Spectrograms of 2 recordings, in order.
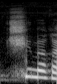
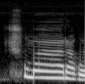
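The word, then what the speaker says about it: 趣馬: 총재들도 어찌할 방법 없으니까 다 병들었고 그 다음에 거의 취마가 아니라 그 벼슬 이름으로 읽을 땐 추마라고 읽으세요. 추마.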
